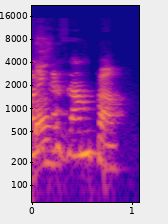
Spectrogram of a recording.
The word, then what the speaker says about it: Monika Zampa: Monika Zampa.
